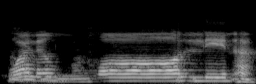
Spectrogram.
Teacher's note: Aw binunin musyrabatin bilamin mufakhama, atau dengan nun walawwallin. Nun kemudian campur dengan lam yang tebal.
